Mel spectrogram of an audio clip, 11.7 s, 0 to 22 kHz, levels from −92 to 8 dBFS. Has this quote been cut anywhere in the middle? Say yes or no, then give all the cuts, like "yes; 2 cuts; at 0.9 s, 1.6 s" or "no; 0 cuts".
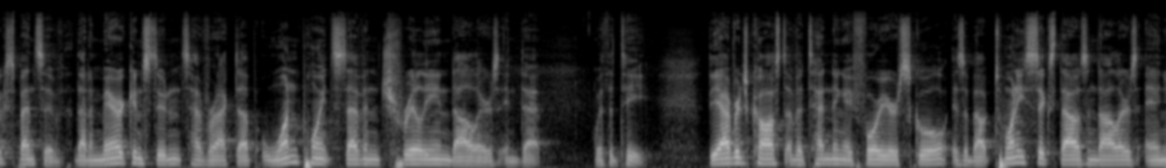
no; 0 cuts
